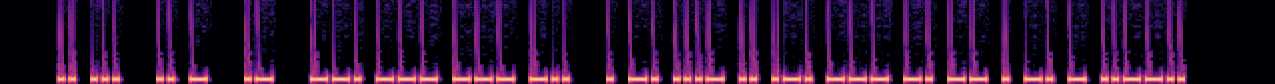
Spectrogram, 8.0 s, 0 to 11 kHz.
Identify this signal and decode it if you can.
Morse code, heard as a keyed tone, about 36 wpm, 700 Hz. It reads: IS IT A GOOD ENVIRONMENT?
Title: Sentences from Top 1000 Words - Review Part 5 - 35wpm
